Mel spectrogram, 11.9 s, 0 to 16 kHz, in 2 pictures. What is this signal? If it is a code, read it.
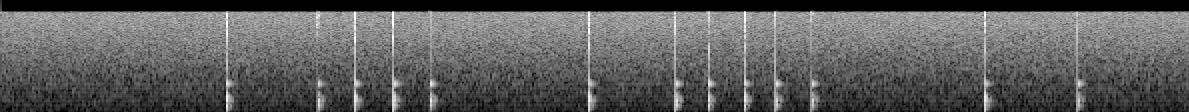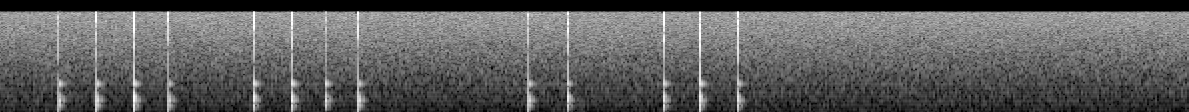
Tap code, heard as knocks on wood, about 6 knocks a second. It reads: DEATH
